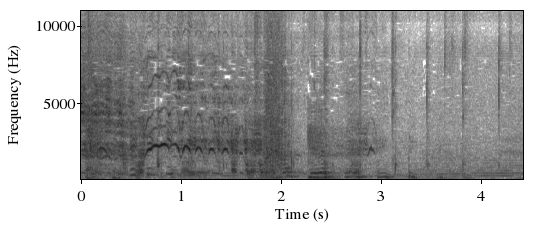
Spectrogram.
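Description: A horse whinnying: one long, wavering neigh that begins about half a second in.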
